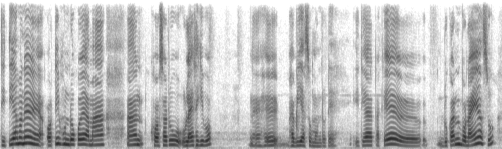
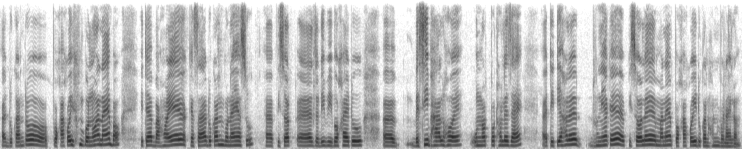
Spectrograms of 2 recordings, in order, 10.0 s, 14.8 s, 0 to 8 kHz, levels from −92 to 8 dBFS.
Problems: background sounds at intervals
